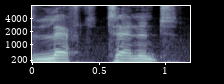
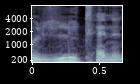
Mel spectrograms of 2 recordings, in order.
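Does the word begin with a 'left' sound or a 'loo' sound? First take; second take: left; loo. First: The first syllable sounds like 'left'. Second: The first syllable sounds like 'loo'. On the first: The speaker calls it right. "No, it's lieutenant. It means it's is the tenant of the general who stood on the left" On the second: The speaker calls it wrong. "oh, lieutenant"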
